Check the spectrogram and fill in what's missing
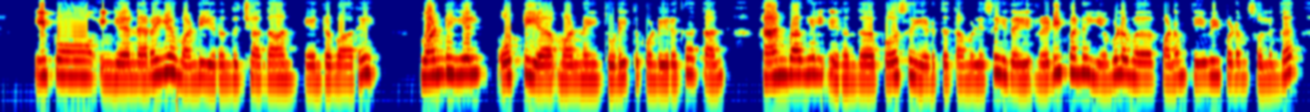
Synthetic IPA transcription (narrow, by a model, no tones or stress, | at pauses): ɪpːoːɪŋɡɐnɪrɐjɐʋɐɳɖiɪɾɯnd̪ɯt͡ʃːaðaːnɛndrɐʋaːɾeː | ʋɐɳɖɪjɪlʔoːʈːɪjɐmɐnːɐɪt̪ʊɽɐɪt̪ːɯkːɔɳɖɪɾɯkːɐt̪ɐnhaːnbaːɣɪlɪɾɯnd̪ɐpoːsɐɛɽɯt̪ːɐt̪ɐmɪɭɪsɐɪðɐɪɾɛɽipːɐnːɐɛʋːɐɭɐʋɯpɐɳɐmt̪eːʋɐɪpːɐɽɯmsɔlːɯŋɡɐ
